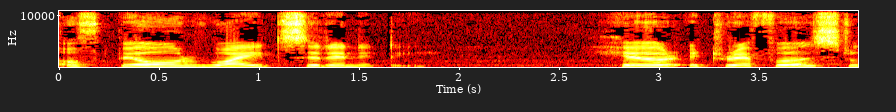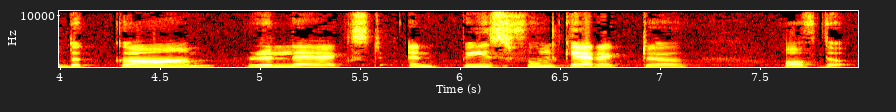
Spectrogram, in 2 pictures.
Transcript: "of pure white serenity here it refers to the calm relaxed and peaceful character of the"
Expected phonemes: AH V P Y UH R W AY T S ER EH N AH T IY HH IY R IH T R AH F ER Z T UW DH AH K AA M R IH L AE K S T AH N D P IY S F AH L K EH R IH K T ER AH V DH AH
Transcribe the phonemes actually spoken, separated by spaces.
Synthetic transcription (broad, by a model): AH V P Y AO R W AY T S ER EH N AH T IY HH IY R IH T R AH F ER Z T UW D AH K AA M R IH L AE K S T AH N D P IY S F AH L K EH R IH K T ER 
